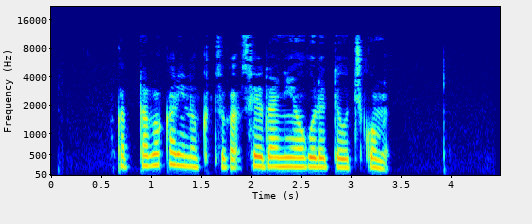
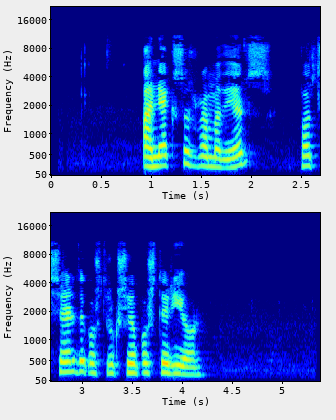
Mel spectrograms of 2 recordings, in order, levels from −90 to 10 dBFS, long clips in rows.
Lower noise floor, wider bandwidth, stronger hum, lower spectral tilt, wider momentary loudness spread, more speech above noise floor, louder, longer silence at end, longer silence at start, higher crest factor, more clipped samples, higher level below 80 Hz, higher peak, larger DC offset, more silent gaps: about the same, -71 dBFS vs -70 dBFS; about the same, 11.5 kHz vs 11.5 kHz; neither; first, -6.5 dB/octave vs -3 dB/octave; about the same, 11 LU vs 12 LU; first, 50 dB vs 40 dB; first, -23 LUFS vs -30 LUFS; about the same, 1.1 s vs 1.2 s; second, 0.7 s vs 0.95 s; second, 16 dB vs 24 dB; neither; first, -78 dBFS vs -88 dBFS; about the same, -6 dBFS vs -8 dBFS; neither; neither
